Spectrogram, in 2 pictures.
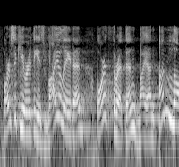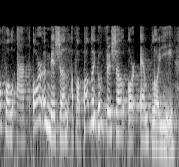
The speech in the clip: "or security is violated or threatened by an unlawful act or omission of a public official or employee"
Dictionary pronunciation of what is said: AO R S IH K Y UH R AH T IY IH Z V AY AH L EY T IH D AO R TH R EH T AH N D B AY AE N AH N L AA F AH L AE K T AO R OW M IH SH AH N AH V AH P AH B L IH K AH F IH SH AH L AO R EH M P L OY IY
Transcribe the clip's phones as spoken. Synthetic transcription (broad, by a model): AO R S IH K Y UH R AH T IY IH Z V AY AH L EY T IH D AO R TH R EH T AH N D B AY AE N AH N L AA F AH L AE K T AO R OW M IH SH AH N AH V AH P AH B L IH K AH F IH SH AH L AO R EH M P L OY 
